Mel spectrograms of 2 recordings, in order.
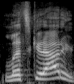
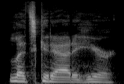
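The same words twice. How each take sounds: First: It is spoken in a higher register. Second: It is spoken in a deep, low register. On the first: The speaker calls it right. "Americans usually talk on a higher register. So like up here" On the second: The speaker calls it wrong. "we've got that deep baritone"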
